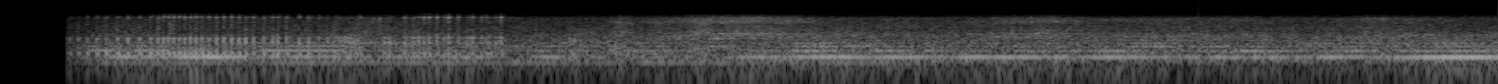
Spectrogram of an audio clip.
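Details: A sleeping pig, apparently dreaming as if chasing squirrels, gives a steady, droning snore with a low, buzzy hum throughout.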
